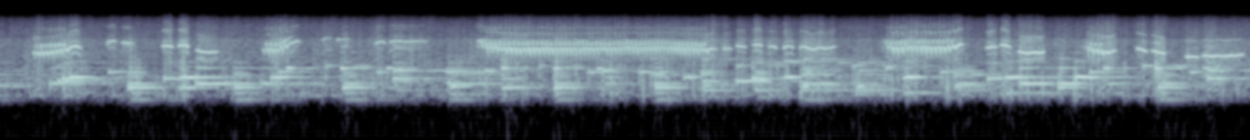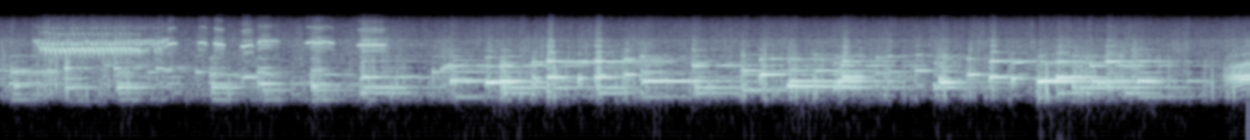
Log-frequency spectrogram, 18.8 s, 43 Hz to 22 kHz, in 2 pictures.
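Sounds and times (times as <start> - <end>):
steady instrumental accompaniment: 0.0 - 18.7
person whistling a lively warbling tune: 0.3 - 12.5.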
